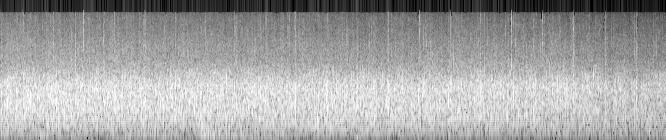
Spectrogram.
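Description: Spectators applauding: dense, steady clapping that begins to fade near the end.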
